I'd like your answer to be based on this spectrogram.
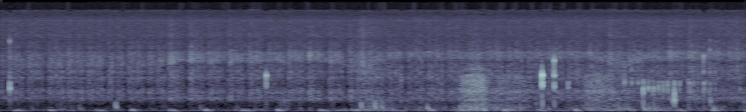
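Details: Stomach growling in a bloated person lying on their stomach: irregular low gurgles and bubbling rumbles with a few brief high squeaky tones over faint background hiss, audible bowel sounds.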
